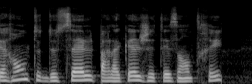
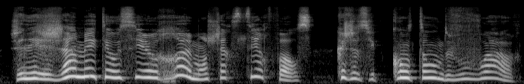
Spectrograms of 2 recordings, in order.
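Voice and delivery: high-pitched, effusive greeting; overjoyed; 9 semitones higher, 5 dB louder than usual. A narrator's reading. David greets his long-lost friend Steerforth, overjoyed. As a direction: pour out joy at seeing a dear friend.

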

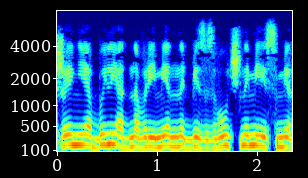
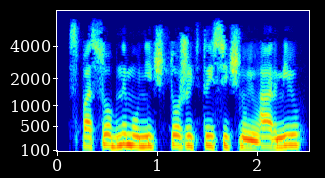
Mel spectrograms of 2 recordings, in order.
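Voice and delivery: plain reading voice

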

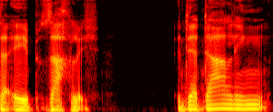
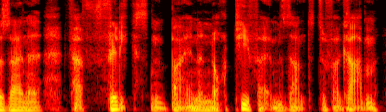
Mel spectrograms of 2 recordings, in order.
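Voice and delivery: ordinary delivery, nothing marked

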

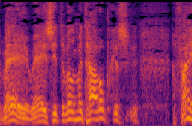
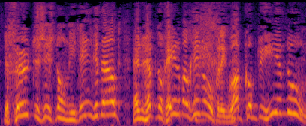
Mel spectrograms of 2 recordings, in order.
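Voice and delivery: higher, snooty mock doctor voice; mocking the young doctor; 9 semitones higher than usual. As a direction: ape the smug young doctor talking down to her. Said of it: "hoe die snottaap tegen u bezig was". (spottende imitatie van een verwaande jonge dokter, hoger)

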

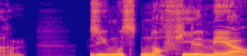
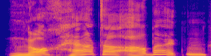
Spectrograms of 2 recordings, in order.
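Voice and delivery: much higher, slow, unbelieving; incredulous echo. A narrator's reading. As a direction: repeat it as if it were absurd. Schwalbe echoes incredulously.

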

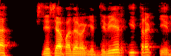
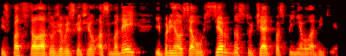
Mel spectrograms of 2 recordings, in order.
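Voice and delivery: ordinary delivery, nothing marked

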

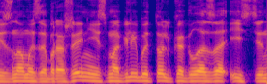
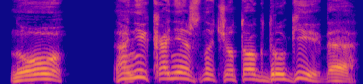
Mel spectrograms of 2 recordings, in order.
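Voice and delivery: high, softened character voice, conceding a little; hesitant concession; 7 semitones higher, 3 dB quieter, slower than usual. Acted. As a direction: grant the point reluctantly, pitched up and softer. Manfred half concedes the point.

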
